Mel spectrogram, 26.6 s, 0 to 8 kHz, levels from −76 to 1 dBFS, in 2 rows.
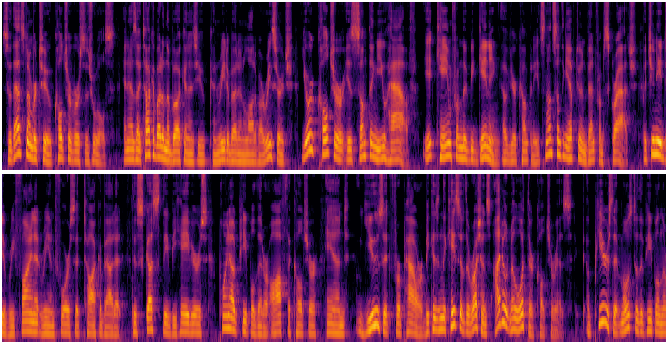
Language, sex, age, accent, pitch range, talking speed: English, male, 50-69, American, 110-145 Hz, 225 wpm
